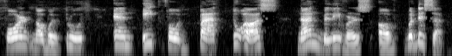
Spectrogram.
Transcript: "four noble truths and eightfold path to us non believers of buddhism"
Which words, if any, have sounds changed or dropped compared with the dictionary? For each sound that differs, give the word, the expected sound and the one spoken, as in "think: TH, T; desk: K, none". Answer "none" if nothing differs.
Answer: truths: S, none; believers: Z, S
